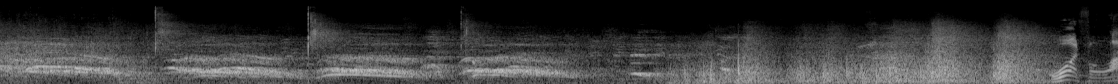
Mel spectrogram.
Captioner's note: applause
